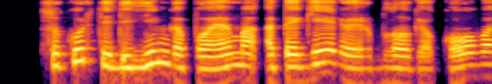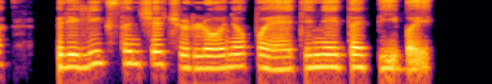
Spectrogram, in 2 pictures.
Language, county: Lithuanian, Vilnius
